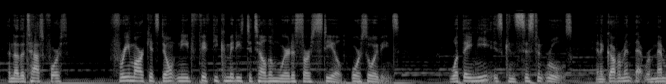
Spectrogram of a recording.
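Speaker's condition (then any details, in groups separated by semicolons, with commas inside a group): No condition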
